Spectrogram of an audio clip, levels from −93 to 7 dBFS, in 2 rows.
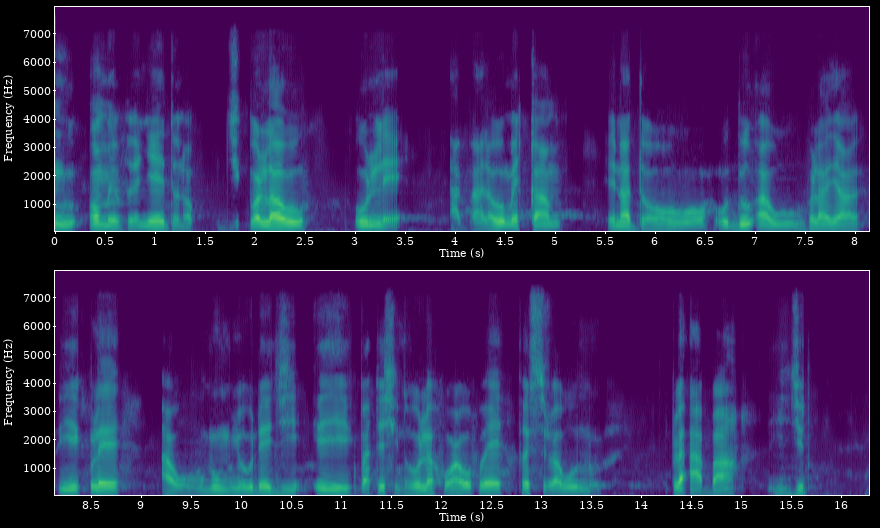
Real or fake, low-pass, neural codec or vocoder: fake; 7.2 kHz; codec, 16 kHz, 4 kbps, X-Codec, HuBERT features, trained on LibriSpeech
